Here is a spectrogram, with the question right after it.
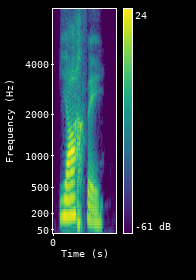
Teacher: pronounce YHWH as Yahweh, with a silent H guttural sound in the middle and a W with a V sound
